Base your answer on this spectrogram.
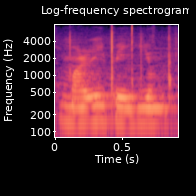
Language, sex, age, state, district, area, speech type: Tamil, male, 18-30, Tamil Nadu, Ariyalur, rural, read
